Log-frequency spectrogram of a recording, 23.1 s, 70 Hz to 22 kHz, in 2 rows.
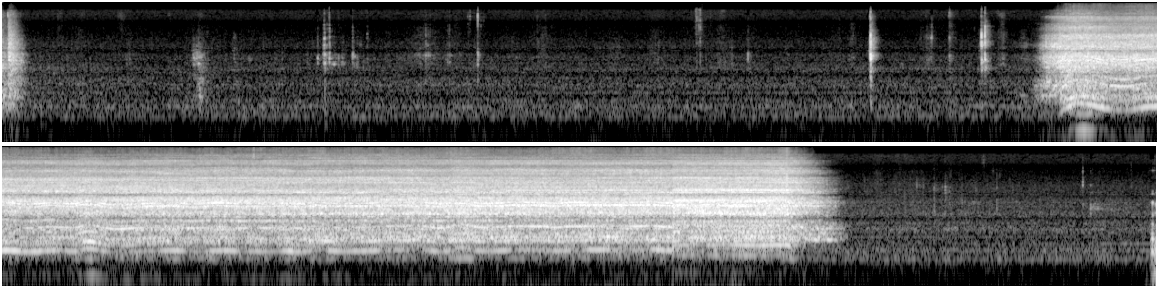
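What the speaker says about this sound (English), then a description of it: "I take my 2 cups of brine, add it to my mix, and I'll start to blend again" A blender whirs loudly for about nine seconds, mixing a fermented chocolate reaper pepper mash with brine, after quiet kitchen clicks and taps, then cuts off abruptly.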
